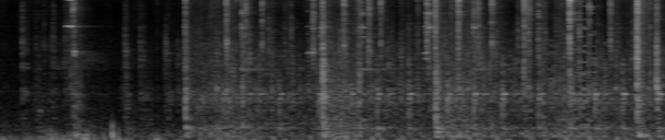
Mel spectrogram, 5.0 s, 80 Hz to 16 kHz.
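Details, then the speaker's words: Briggs & Stratton 7.25 hp four-stroke lawnmower engine with no choke or primer, notoriously hard to start: repeated pull-cord strokes turn it over without ever firing; a hard-start engine. "you can get it to start after 20 pulse but it doesn't have a choke doesn't have a primer very hard to start it's a four stroke lawnmower"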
